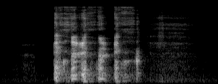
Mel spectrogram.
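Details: Person with lung congestion that has gotten better, possibly a lung infection, gives a quick run of about six harsh coughs in one fit, then a soft breathy exhale: cough with lung congestion.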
